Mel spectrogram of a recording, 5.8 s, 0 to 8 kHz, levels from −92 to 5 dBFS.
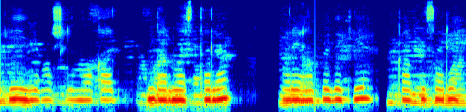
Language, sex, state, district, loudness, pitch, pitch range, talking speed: Hindi, male, Bihar, Muzaffarpur, -13 LUFS, 230 Hz, 225-235 Hz, 125 wpm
